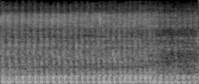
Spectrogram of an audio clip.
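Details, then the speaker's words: Dirt bike shifted up through first to fourth gear too early: engine lugs at too low rpm under load, slow heavy chugging with clicking, clattery knocks. "so first gear and second gear third gear fourth gear you can hear the engine clicking and clacking harder"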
